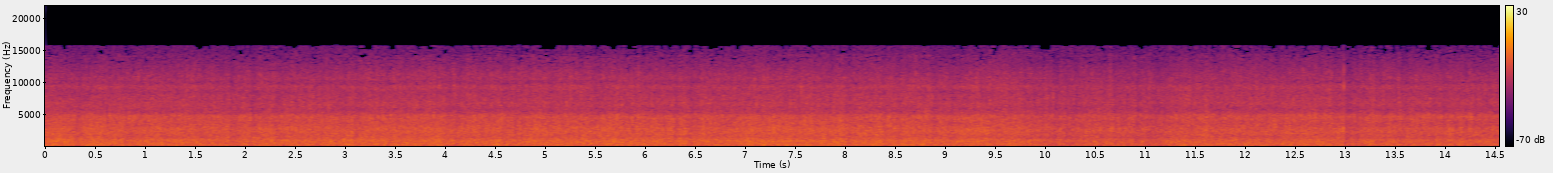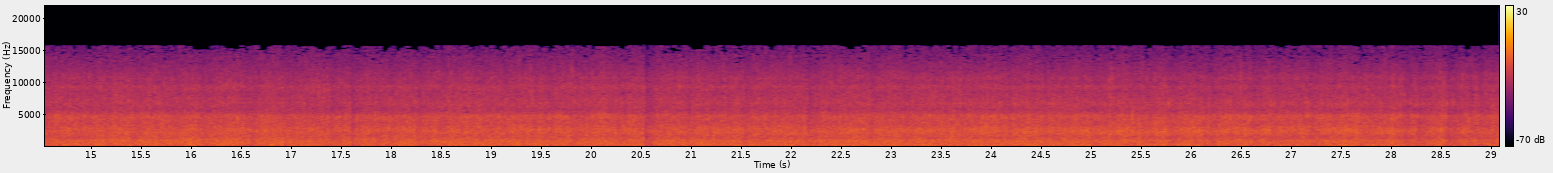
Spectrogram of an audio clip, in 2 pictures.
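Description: Heavy rain pouring steadily onto a paved street, pavement and parked cars: a dense, even hiss.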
